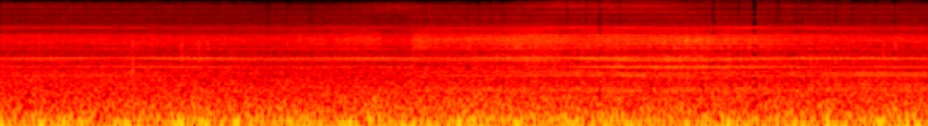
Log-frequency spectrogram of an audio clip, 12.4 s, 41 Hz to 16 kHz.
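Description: Distant electric RC helicopter (550-size, in an Agusta scale fuselage) in flight: a faint, steady whine of motor and rotors, made of a few held tones, with a hiss that grows a little louder from about halfway as it comes nearer.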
